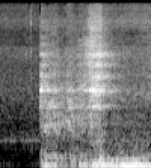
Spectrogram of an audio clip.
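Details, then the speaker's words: Duramax diesel swapped into an Escalade, with new small battery and full exhaust: lift pump hum, then the engine starts right up and settles into a deep, steady diesel rumble; normal start, no check engine light. "uh vans start man starts right up so you hear the lift pump comes on"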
